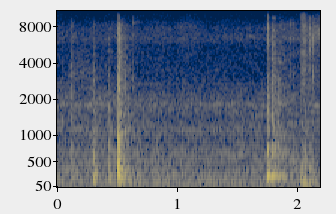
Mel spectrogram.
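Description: A few light clicks, the sharpest about half a second in, over faint room hum while hand tools are being handled.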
